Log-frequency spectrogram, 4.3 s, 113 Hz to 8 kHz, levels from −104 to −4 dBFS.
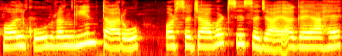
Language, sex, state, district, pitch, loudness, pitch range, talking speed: Hindi, female, Jharkhand, Garhwa, 240 Hz, -13 LUFS, 230-250 Hz, 140 wpm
